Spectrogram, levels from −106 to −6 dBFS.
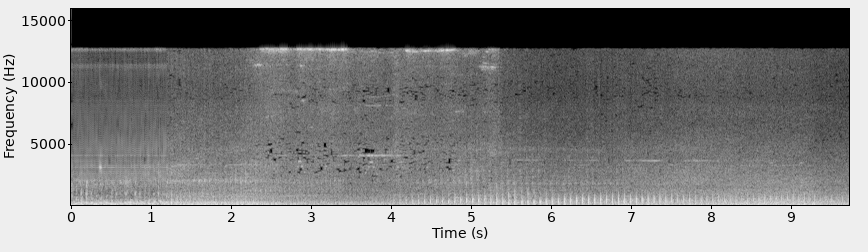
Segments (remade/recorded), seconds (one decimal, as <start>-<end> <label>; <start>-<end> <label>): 0.0-1.2 remade; 1.2-9.7 recorded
